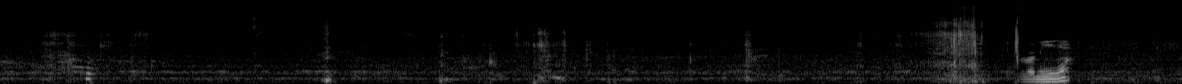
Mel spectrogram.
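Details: Asian honey bee colony being taken out of an active speaker box and moved into a hive box; a steady low droning buzz with scattered knocks and scrapes of handling, and a short squeaky burst near the end.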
